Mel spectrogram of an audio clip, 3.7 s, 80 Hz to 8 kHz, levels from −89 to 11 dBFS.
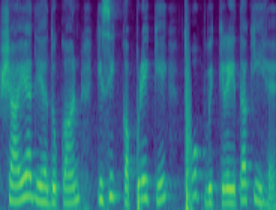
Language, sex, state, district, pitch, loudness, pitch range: Hindi, female, Bihar, Gaya, 225 Hz, -17 LUFS, 200-250 Hz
